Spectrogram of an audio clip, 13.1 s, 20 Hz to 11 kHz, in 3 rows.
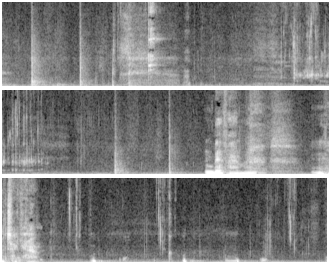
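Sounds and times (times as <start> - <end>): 
soft glass clinks: 1.9 - 2.3
water poured into a glass: 3.8 - 5.0
speech: 7.1 - 10.0.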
